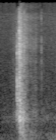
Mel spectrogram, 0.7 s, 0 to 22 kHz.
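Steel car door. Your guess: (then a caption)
Solid. A steel door on a 1999 Infiniti Q45 sitting in a junkyard is shut once, giving a single short, solid thud with a quick decay. The car is straight, with no door dings down the side, and not in bad shape; the door sounds solid.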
